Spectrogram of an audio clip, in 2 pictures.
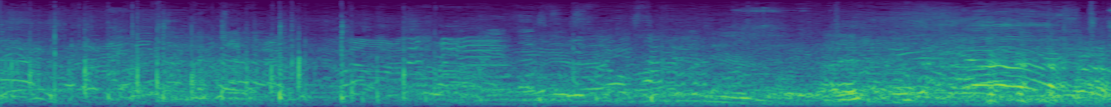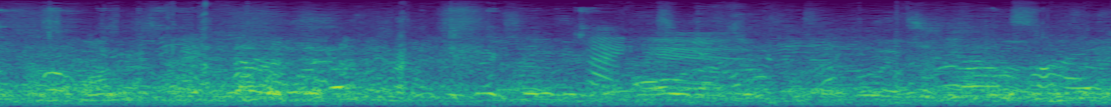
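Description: A band plays softly, with clarinets and horns blending.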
